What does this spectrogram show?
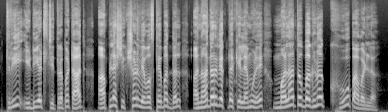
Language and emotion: Marathi, happy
